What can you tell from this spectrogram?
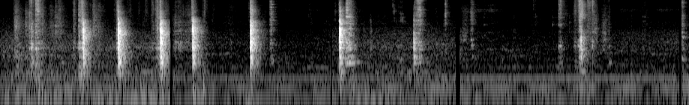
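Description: Chef's knife chopping vegetables on a wooden cutting board: a series of sharp, unevenly spaced knife strikes that thin out after about five seconds.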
